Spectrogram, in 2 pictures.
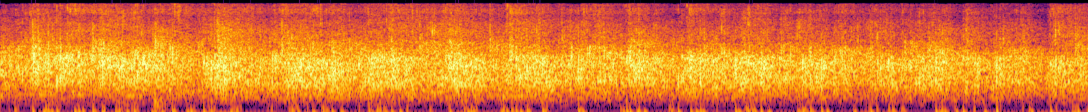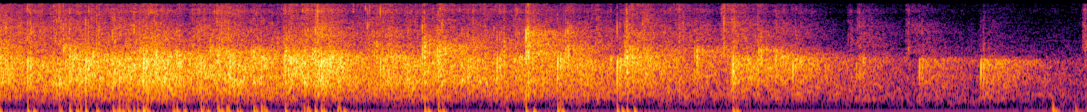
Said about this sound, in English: Can we clap to the glory?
